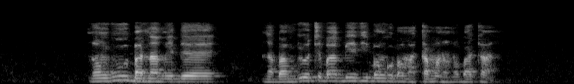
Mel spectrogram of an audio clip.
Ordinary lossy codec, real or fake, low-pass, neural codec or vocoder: AAC, 64 kbps; fake; 7.2 kHz; codec, 16 kHz, 6 kbps, DAC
